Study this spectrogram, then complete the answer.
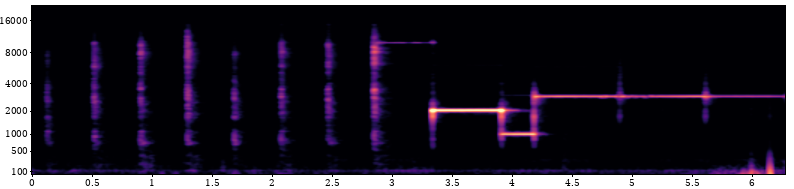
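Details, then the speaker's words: Self-test failure on a circa-1994 Schlumberger Stabilock 4040 radio test set (6802 CPU) at power-up after power supply repair: about eight soft clicks, then a string of loud, steady high beeps at changing pitches. "so that's definitely a self-check problem"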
